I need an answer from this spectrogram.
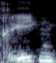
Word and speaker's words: Regen: Und regen diese vorübergehend an. Regen has a long one, long vowel.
